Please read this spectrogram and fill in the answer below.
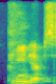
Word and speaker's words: PENIPs: that's your psychoneuroimmunological perturbation penips i call them to rhyme with snips right peanut snips and phenotypes is really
